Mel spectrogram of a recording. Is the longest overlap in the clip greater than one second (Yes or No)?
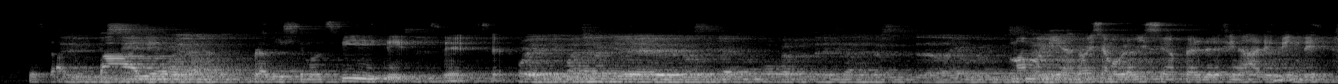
Yes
